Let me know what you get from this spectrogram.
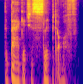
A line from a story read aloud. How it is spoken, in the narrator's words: muttered the Countess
